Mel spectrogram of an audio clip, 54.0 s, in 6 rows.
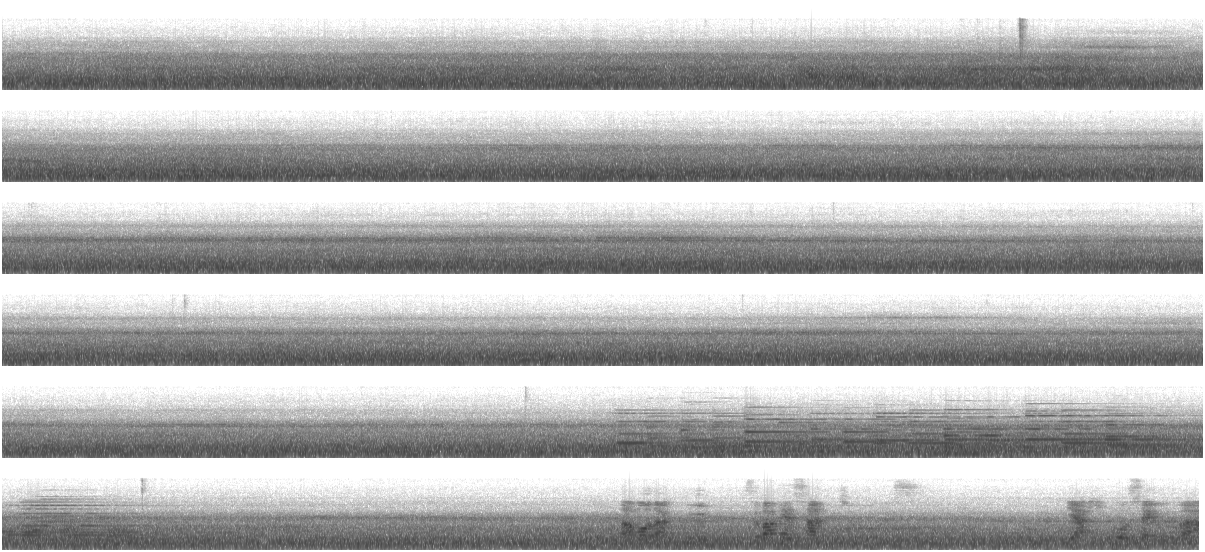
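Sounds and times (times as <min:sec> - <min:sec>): train running gear rumble: 0:00.0 - 0:54.0
faint high whine: 0:40.5 - 0:47.5.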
